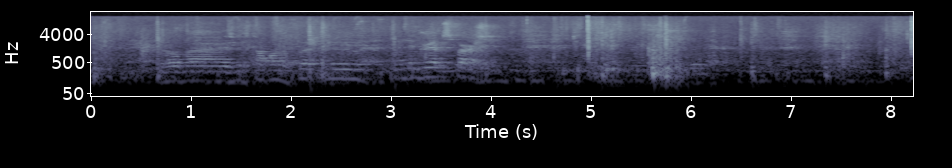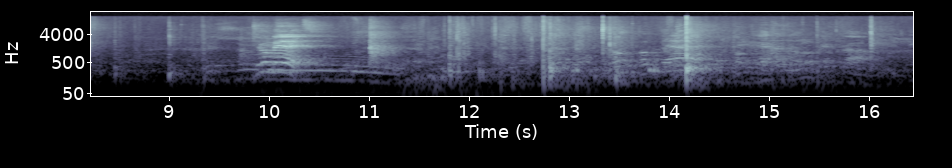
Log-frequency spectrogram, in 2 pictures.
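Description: Grapplers scuffling on a foam mat: scattered slaps and thuds of hands, feet and bodies on the mat, with unclear shouts from the onlookers. A loud shout comes about ten seconds in, and a sharp slap near the end is the loudest sound.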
